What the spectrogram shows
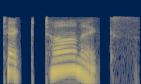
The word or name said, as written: tectonics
